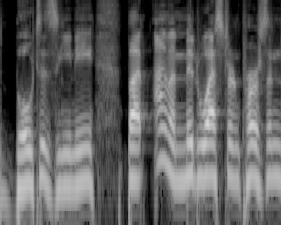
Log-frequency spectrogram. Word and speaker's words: Bottesini: weeks by the way i'm pretty sure the correct pronunciation is botazini but i'm a midwestern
